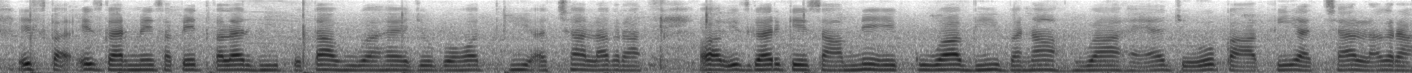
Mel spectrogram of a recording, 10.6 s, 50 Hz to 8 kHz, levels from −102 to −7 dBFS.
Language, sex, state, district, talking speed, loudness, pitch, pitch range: Hindi, male, Uttar Pradesh, Jalaun, 190 wpm, -27 LUFS, 190 Hz, 180-195 Hz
